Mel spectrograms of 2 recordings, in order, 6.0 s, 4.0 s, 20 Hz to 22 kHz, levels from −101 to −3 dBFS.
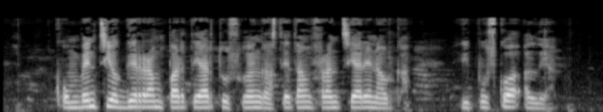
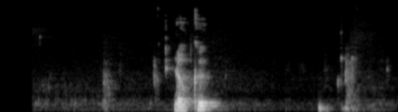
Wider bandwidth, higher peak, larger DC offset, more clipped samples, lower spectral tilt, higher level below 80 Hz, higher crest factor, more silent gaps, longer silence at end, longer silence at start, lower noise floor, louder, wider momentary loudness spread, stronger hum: second, 11.5 kHz vs 15 kHz; about the same, -6 dBFS vs -8 dBFS; neither; neither; second, -4 dB/octave vs -9 dB/octave; first, -66 dBFS vs -72 dBFS; second, 18 dB vs 24 dB; neither; about the same, 0.5 s vs 0.5 s; second, 0.55 s vs 1.75 s; second, -57 dBFS vs -80 dBFS; first, -22 LUFS vs -25 LUFS; second, 14 LU vs 26 LU; neither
